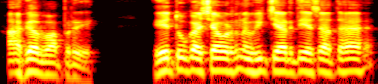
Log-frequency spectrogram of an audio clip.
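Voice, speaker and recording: A man's voice: mid-range voice, moderate pace, a little mellow, natural voice. A man reading a storybook voices an earnest young man in his own plain voice.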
